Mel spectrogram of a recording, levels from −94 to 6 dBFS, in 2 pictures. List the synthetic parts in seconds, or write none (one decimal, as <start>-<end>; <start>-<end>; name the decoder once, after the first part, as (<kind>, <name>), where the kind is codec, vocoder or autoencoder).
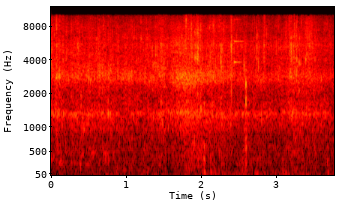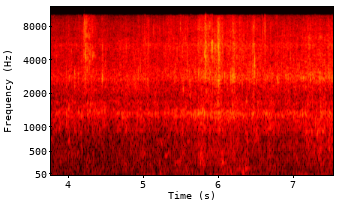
1.4-2.4 (vocoder, BigVGAN v2); 3.1-6.6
